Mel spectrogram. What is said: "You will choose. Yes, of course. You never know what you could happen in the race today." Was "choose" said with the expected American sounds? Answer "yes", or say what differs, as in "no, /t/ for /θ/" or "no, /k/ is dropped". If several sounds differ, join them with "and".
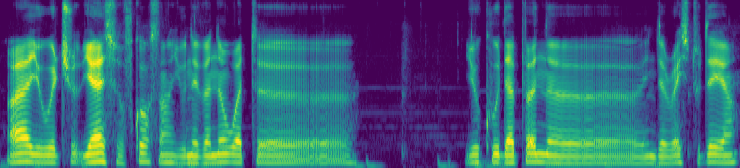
no, /z/ is dropped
